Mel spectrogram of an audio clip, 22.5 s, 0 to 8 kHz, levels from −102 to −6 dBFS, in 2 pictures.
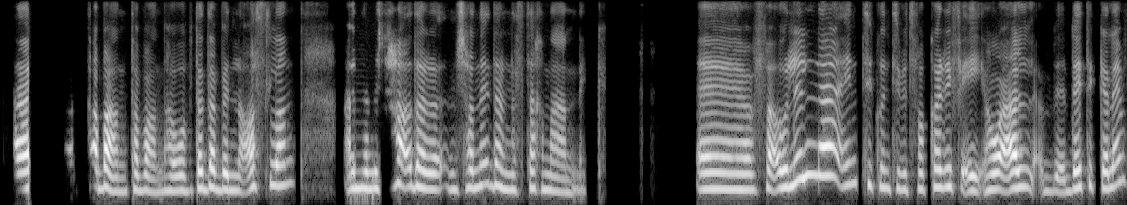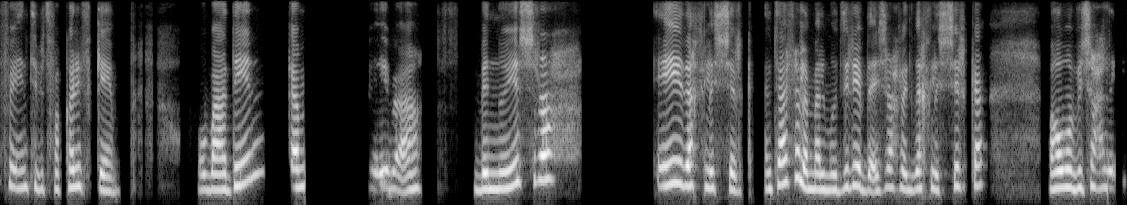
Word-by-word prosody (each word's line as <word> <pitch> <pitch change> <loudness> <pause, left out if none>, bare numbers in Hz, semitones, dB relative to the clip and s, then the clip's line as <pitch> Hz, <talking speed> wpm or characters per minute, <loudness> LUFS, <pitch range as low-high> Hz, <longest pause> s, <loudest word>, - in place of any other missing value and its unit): أ" - - +5
آه 245 - +9 0.7
طبعًا، 215 - +4
طبعًا، 210 -2 -4
هو 215 0 -1
ابتدا 240 +5 +2
بإن 225 -3 -1
أصلًا: 295 +4 -1 0.5
"أنا 245 +1 +1
مش 245 - -2 0.2
هاقدر 260 -5 +3
مش 230 +3 -7
هنقدر 290 +2 -1
نستغنى 230 0 -4
عنِّك، 210 +2 -9 1.1
آآ، 235 -1 +2
فقولي 260 +6 +2
لنا 430 -3 +5
أنتِ 325 -1 -7
كنتِ 260 -3 -6
بتفكّري 240 +4 -2
في - - -6
إيه؟" 210 0 -1
هو 235 +1 +4
قال 260 +2 +6
ب 205 - -11
بداية 205 +8 0
الكلام 280 +4 -2
في 280 -6 -6
"أنتِ 265 +1 -6
بتفكّري 260 +4 -3
في - - -14
كام؟" 210 -4 -3 0.8
وبعدين 230 - +1 0.4
كان 270 0 +4 0.6
في - - -25
إيه - - -1
بقى، 235 +3 -2 0.5
بإنّه 235 +2 +3
يشرح 365 +6 +1 0.8
إيه 310 +4 +4
دَخْل 285 -2 +2
الشركة. 235 -4 -4
أنِت 240 +6 -2
عارفة 335 +5 +3
لمّا 235 -8 +3
المدير 225 +4 -2
يبدأ 225 -8 +2
يشرح 255 +6 -5
لِك 235 - -1
دَخْل 245 +2 -3
الشركة، 285 +5 -4 0.6
فهو 245 +2 +5
ما 265 - +4
بيشرحلِكش 255 +1 -3
250 Hz, 145 wpm, -20 LUFS, 230-280 Hz, 1.1 s, آه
